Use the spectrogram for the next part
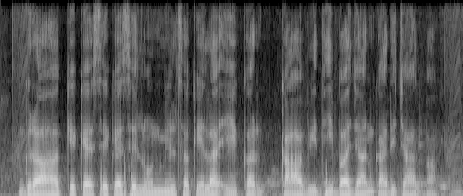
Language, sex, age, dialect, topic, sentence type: Bhojpuri, male, 18-24, Western, banking, question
